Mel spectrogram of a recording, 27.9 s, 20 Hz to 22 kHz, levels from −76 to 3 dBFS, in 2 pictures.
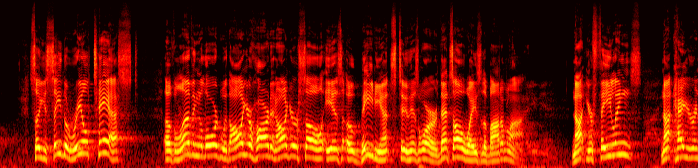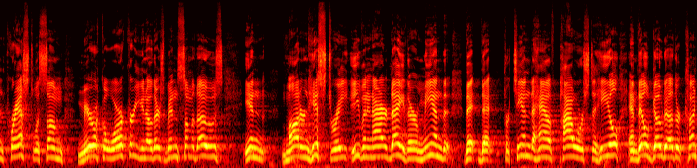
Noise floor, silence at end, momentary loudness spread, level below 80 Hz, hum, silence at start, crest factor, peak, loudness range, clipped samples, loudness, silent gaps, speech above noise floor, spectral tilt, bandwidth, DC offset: -51 dBFS; 0 s; 9 LU; -54 dBFS; none; 0.6 s; 18 dB; 0 dBFS; 3 LU; under 0.1%; -18 LUFS; none; 33 dB; -4 dB/octave; 19 kHz; under 0.1%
